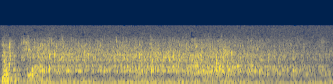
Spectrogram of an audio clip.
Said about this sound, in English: turns the water on full blast as she snips the stems of her flowers with unusual vigor.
